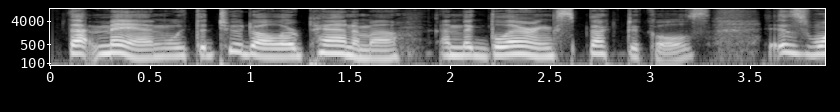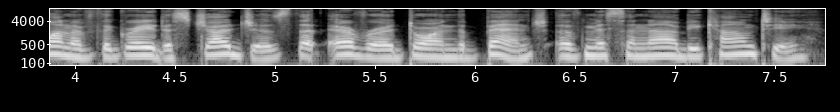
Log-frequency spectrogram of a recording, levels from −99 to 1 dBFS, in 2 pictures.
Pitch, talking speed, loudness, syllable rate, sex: 190 Hz, 195 wpm, -18 LUFS, 5.9 syllables/s, female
